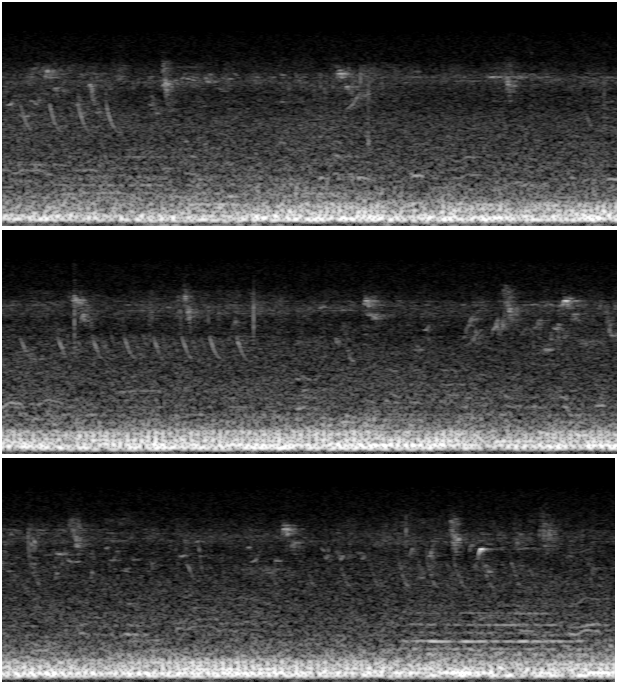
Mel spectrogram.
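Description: Faint outdoor ambience: small birds chirping at intervals over a low, steady rumble. A faint steady hum comes in near the end.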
